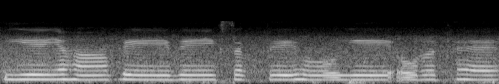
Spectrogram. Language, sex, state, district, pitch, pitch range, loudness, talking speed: Hindi, female, Haryana, Charkhi Dadri, 220 Hz, 215-225 Hz, -14 LUFS, 110 wpm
